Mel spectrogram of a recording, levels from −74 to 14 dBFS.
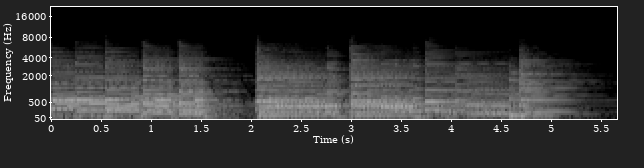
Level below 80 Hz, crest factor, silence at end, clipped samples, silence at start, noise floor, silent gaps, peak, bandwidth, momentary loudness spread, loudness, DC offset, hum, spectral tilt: -46 dBFS; 14 dB; 0.35 s; under 0.1%; 0 s; -49 dBFS; none; -12 dBFS; 8 kHz; 8 LU; -26 LUFS; under 0.1%; none; -7 dB/octave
